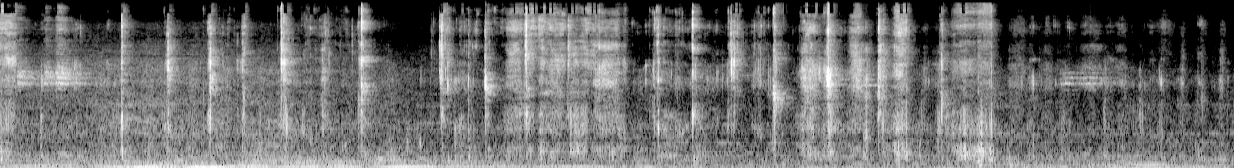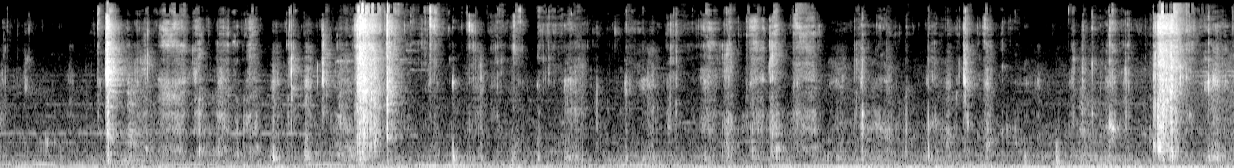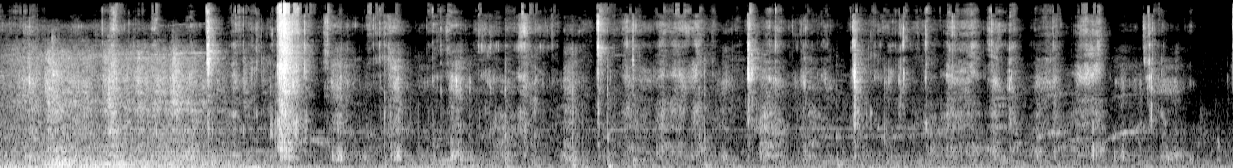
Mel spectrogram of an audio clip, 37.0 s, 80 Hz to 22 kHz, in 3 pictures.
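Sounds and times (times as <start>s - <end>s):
person chewing food: 0.0s - 25.1s, 26.7s - 37.0s
loud crunchy bites: 13.3s - 21.3s.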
